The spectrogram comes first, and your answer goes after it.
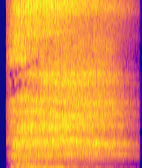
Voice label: happy; dota; earth spirit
